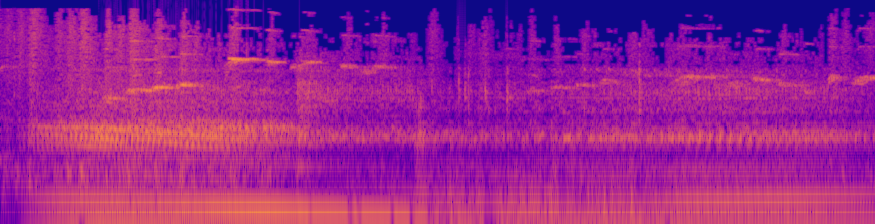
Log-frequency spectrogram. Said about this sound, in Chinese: 它就会很奇怪，它那种声音就很像是只有发动机在不停的转，但是排气管呢，它是没有任何声音发出来的。这种感觉又再次回到那种中大型豪华房车的那种级别，这实在是太安静了。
